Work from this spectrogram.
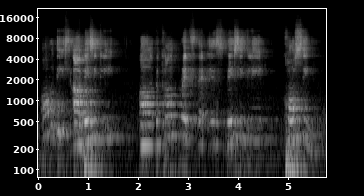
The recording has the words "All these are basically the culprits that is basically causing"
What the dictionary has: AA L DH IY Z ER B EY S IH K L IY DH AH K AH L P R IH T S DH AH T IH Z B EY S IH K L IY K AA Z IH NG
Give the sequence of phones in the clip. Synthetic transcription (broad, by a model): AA L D IY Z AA B EY S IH K L IY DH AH K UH N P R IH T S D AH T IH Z B EY S IH K L IY K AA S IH NG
